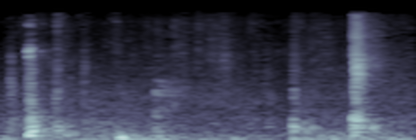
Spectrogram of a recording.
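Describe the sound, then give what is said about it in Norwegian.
A door is opened to get inside, with a few sharp clunks and a latch click near the start and end, a low thud in the middle, and quiet rustling between. “Å komme seg inn her. Lukk, luk døren forsiktig, står det her.”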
